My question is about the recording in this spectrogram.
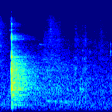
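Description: A container knocking once against the tabletop: a single sharp knock with a short ring-out.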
